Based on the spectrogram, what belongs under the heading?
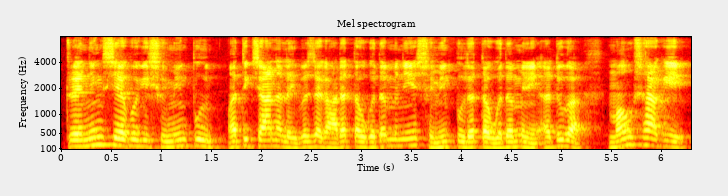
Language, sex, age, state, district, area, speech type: Manipuri, male, 45-60, Manipur, Imphal West, rural, spontaneous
